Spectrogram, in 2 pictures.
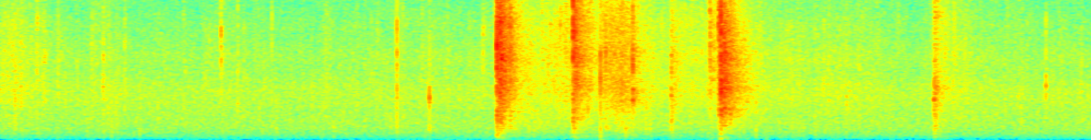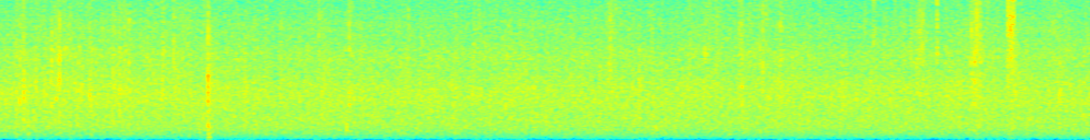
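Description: Steady rain falling, with a quick run of four or five sharp knocks or cracks about four to five and a half seconds in and one more near seven seconds.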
